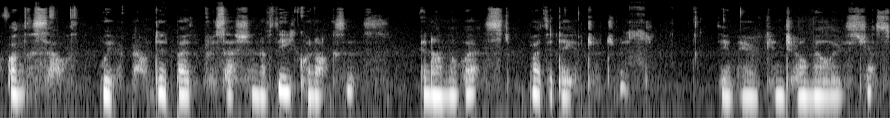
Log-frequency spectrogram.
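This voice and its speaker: Soft-spoken whispering at a moderate pace. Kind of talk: audiobook reading. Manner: soft-spoken, whispered.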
